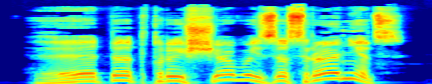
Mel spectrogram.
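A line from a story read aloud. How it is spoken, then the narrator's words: Astonished exclamation. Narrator (Russian): изумленно воскликнул Мараска, не веря своим ушам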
